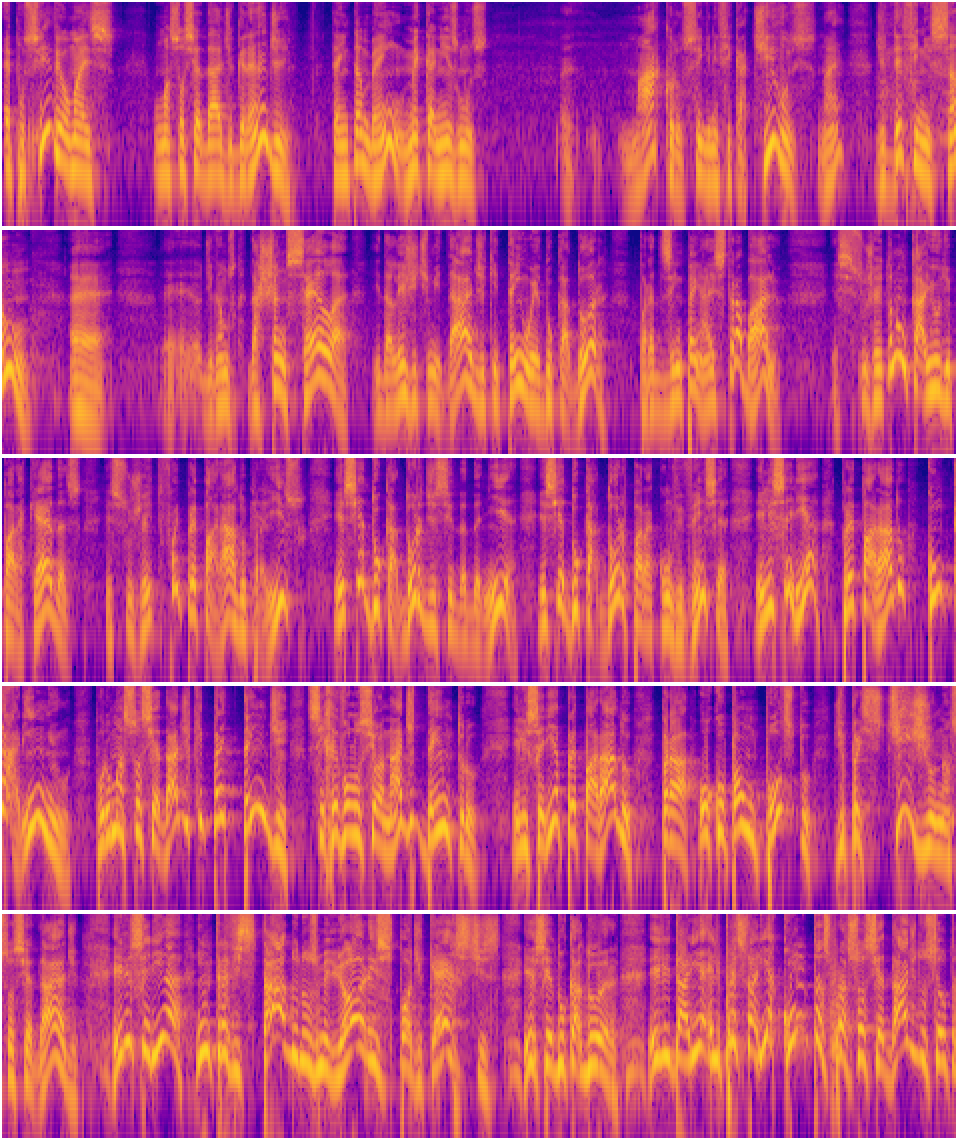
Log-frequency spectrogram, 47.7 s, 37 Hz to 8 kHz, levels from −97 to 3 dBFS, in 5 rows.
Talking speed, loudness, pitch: 120 wpm, -16 LUFS, 190 Hz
